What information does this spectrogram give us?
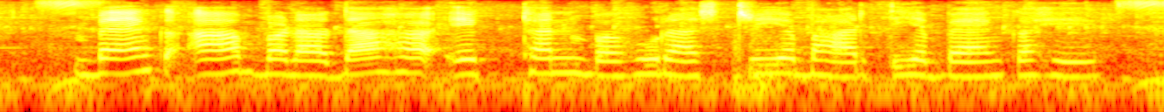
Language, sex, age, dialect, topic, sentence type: Chhattisgarhi, female, 36-40, Central, banking, statement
